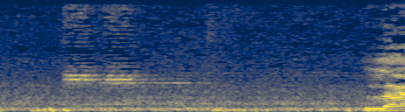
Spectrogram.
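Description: Steady low rumble of background road traffic, with a brief faint high-pitched toot about a third of a second in.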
